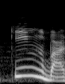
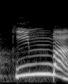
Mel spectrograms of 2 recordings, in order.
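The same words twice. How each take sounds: First: কিংবা with a clear ng, "kingba"; correct pronunciation. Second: কিংবা said as "kimba", with an m sound; the common wrong way, কিংবা as kimba; wrong pronunciation. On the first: Teacher to trainee teachers, modelling correct কিংবা. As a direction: say কিংবা with the nasal ng sound. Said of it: "কিংবা নয়, কিংবা". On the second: Teacher to trainee teachers, showing the wrong কিংবা. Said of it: "কিংবা নয়". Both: Shown as a demonstration.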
